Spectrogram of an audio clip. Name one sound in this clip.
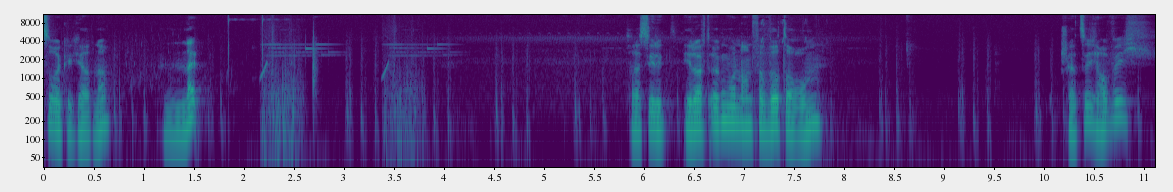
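Horse hooves clop steadily as a rider trots along.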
